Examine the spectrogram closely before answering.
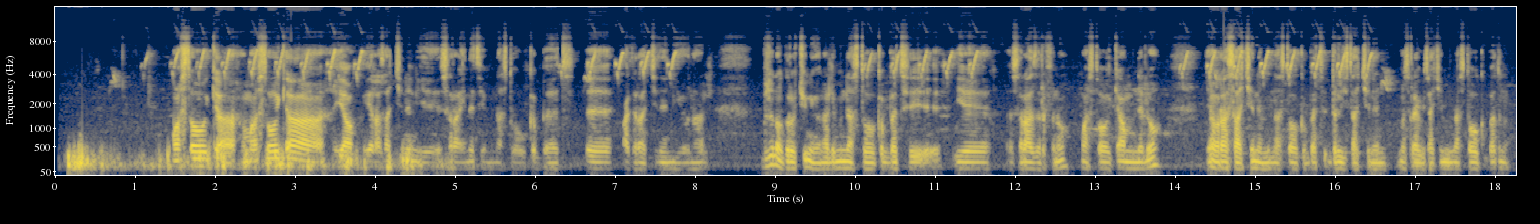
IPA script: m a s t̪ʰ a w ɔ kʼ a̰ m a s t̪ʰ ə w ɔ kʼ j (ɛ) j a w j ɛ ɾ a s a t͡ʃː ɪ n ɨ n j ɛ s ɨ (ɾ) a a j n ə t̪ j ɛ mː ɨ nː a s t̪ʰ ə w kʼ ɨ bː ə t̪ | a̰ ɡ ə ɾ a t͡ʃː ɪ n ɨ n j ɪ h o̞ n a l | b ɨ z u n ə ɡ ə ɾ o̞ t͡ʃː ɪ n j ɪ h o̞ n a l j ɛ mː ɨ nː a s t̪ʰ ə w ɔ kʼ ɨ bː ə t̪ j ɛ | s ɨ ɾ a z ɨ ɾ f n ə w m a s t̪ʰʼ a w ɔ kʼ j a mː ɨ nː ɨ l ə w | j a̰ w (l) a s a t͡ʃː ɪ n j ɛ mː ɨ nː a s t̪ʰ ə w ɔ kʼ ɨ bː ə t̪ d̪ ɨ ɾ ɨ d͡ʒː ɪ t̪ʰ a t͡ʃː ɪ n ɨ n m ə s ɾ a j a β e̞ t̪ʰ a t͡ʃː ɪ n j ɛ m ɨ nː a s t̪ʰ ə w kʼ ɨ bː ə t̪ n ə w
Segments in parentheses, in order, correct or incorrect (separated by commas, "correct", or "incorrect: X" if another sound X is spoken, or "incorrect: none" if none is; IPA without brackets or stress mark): incorrect: a, correct, incorrect: ɾ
